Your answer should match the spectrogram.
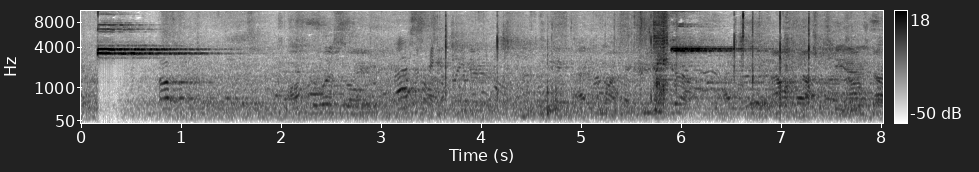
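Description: Two short blasts of a referee's whistle, one just after the start and a second about six seconds in, over background voices in a gym.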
